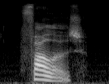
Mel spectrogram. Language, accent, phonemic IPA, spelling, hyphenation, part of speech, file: English, US, /ˈfɑ.loʊz/, follows, fol‧lows, verb / noun, En-us-follows.ogg
- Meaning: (verb) third-person singular simple present indicative of follow; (noun) plural of follow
